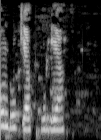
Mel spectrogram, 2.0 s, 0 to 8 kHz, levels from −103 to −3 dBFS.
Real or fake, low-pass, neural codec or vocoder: fake; 7.2 kHz; vocoder, 24 kHz, 100 mel bands, Vocos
